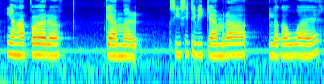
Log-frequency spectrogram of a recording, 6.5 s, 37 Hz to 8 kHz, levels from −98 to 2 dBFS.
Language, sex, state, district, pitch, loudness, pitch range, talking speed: Hindi, female, Bihar, Gopalganj, 235 Hz, -28 LUFS, 225-245 Hz, 75 wpm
